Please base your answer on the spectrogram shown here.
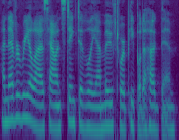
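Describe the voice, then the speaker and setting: A woman's voice: deep voice, fairly even intonation, a little fast. A woman in her fifties from the United States reading a personal essay aloud as a scripted narration. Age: 50s. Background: music.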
